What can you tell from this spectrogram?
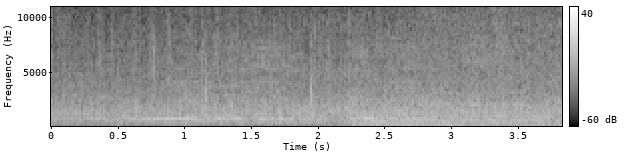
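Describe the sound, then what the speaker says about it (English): Chinese fans at a Clash Royale League grand final cheer and applaud, a broad, steady roar of crowd noise and clapping, with an announcer's voice and faint tones from the game beneath it. "you hear the Chinese fans cheering out"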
